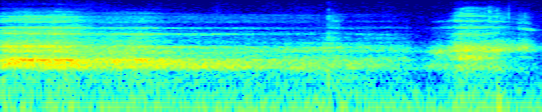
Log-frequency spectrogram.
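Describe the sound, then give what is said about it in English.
A deep, slow exhale during a guided breathing exercise, a soft, airy rush of breath that gradually tapers off, then a brief second breath near the end, with no talk. “let's pause and take a nice deep breath. And exhale.”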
